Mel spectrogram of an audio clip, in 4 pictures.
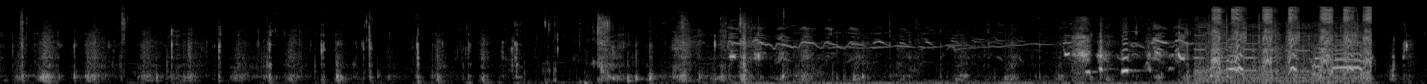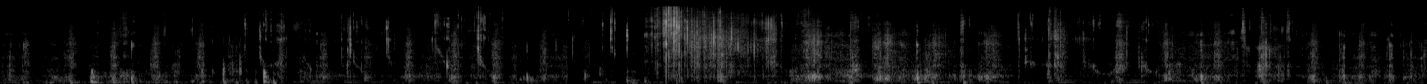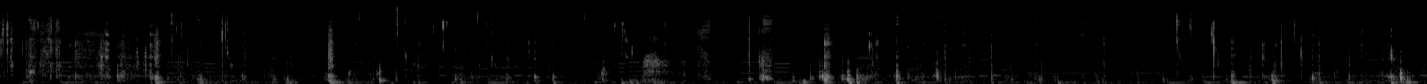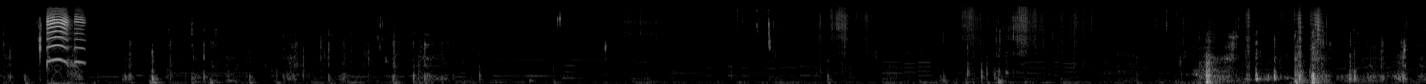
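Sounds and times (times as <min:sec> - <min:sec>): crunchy food chewing: 0:00.0 - 0:57.0.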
